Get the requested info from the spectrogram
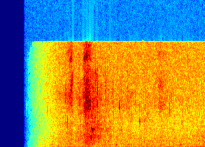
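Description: Silence, then a steady outdoor hiss fades in about half a second in, with one brief sharp sound about a second and a half in.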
